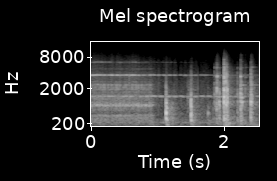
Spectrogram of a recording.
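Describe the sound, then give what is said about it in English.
A telephone bell rings in a museum, a steady metallic ringing tone that grows busier toward the end with a quick series of rattling strikes. No one speaks. “You hurry inside and wait for her call. The hours drag by, and then...”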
